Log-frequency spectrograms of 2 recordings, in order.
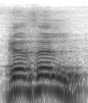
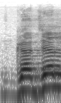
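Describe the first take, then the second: First: It begins with a guttural gh sound. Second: It begins with a plain g sound. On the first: The speaker calls it right. "क्या बोलेंगे? गजल" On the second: The speaker calls it wrong. "गजल नहीं"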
